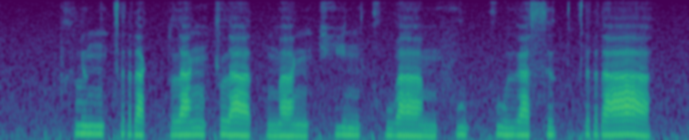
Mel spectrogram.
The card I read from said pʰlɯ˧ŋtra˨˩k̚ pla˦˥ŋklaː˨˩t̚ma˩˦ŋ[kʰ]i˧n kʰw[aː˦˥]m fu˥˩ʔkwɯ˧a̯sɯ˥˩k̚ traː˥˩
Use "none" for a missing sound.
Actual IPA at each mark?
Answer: kʰ, aː˨˩

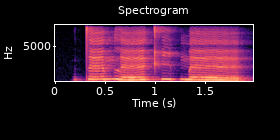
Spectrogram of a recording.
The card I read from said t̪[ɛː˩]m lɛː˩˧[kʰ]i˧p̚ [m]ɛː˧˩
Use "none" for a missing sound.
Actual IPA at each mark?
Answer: ɛː˧˥, kʰ, m

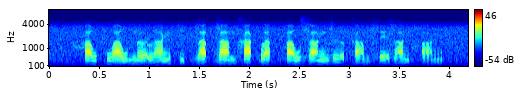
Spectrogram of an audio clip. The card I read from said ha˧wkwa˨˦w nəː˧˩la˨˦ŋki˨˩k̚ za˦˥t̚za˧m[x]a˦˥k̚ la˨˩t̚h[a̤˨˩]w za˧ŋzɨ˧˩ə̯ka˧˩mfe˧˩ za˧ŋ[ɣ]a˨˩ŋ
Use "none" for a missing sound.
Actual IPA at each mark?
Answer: x, a˧, h

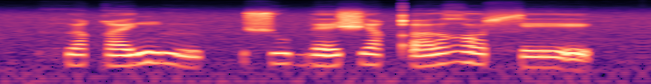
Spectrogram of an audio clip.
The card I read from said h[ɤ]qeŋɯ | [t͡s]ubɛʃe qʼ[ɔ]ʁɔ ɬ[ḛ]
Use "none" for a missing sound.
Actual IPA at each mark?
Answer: ɯ, ʃ, ɤ, e

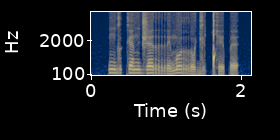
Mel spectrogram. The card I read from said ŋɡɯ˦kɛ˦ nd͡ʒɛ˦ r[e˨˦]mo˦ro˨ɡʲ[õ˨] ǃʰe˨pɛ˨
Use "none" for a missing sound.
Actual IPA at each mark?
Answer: e˨˦, o˨

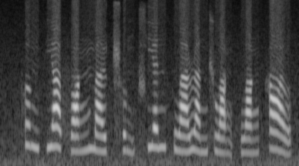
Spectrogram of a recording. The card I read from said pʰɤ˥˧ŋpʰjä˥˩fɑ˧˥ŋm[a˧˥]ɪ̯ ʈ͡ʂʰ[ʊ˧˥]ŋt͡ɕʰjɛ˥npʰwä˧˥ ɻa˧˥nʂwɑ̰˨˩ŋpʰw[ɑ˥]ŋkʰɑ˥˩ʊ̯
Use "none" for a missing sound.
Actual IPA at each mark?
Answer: a˧˥, ʊ̰˨˩, ɑ˧˥

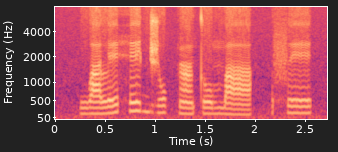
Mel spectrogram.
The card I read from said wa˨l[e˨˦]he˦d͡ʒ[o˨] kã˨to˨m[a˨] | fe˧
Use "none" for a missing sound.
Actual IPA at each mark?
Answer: e˨˦, o˧, a˨

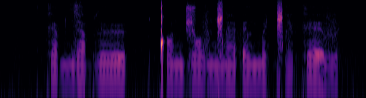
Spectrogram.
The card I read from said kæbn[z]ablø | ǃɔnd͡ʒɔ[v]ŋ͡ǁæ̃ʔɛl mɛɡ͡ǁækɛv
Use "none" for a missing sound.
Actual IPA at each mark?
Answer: z, v

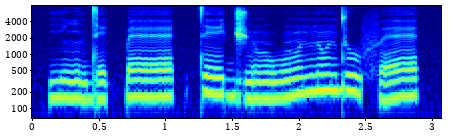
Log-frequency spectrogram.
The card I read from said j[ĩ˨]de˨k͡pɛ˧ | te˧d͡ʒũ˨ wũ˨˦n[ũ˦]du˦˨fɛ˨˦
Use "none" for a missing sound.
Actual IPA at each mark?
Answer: ĩ˨, ũ˦

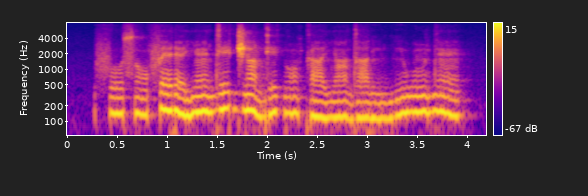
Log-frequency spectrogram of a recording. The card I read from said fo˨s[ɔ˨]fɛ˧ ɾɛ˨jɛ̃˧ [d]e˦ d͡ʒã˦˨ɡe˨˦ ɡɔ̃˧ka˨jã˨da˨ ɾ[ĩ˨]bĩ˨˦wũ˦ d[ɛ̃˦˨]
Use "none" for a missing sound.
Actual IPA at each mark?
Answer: ɔ̃˨, d, ĩ˨, ɛ̃˦˨

